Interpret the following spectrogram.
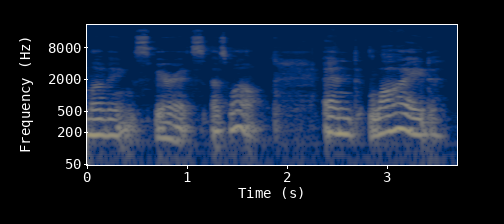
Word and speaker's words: Lyde: So, and some people, try to pronounce her name in the English term, which is Lade, but in the American terms, I don't feel like calling a beautiful woman that's deceased Lade, because we know she ain't getting laid.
